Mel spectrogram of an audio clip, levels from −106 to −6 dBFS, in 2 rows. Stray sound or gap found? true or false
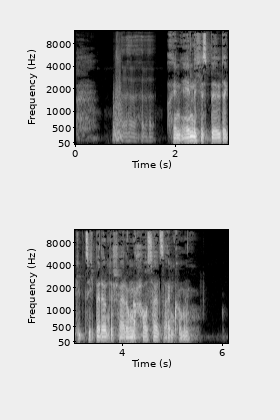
true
